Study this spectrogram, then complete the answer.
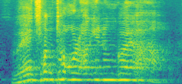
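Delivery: high-pitched mock indignant demand; imitating angry accusers; acted anger. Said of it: "그러면서 이렇게 화를 내는 거죠".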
